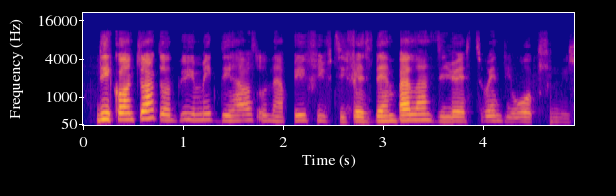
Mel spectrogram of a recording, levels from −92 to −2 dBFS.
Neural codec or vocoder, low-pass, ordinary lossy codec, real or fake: codec, 24 kHz, 3 kbps, HILCodec; none; none; fake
